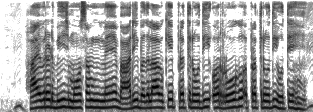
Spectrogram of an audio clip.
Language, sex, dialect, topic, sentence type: Hindi, male, Kanauji Braj Bhasha, agriculture, statement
